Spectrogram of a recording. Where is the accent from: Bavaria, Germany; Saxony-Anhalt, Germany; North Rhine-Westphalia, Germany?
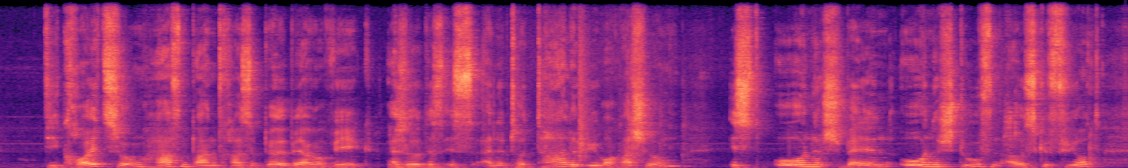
Saxony-Anhalt, Germany; Halle; born there; mein geliebtes Halle, ich bin ja geboren in Halle und die Stadt ist wunderschön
